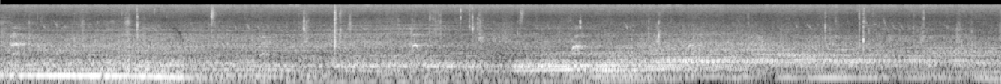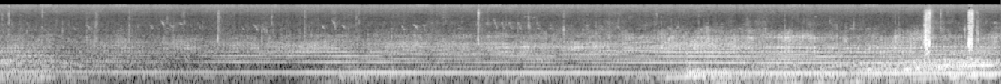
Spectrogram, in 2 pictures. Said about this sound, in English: Not exactly Sky King, it's a single engine, maybe Cessna, it's high wing. He's been zooming around the neighborhood here, getting in his pilot hours maybe.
